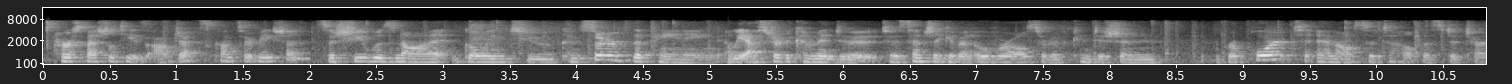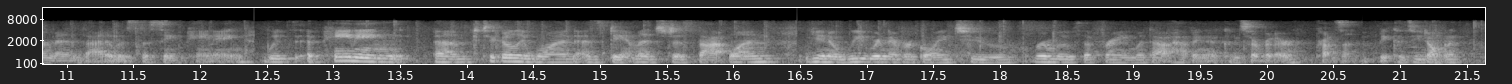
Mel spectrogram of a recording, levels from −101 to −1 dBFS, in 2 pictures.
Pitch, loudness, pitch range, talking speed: 160 Hz, -27 LUFS, 150-175 Hz, 200 wpm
